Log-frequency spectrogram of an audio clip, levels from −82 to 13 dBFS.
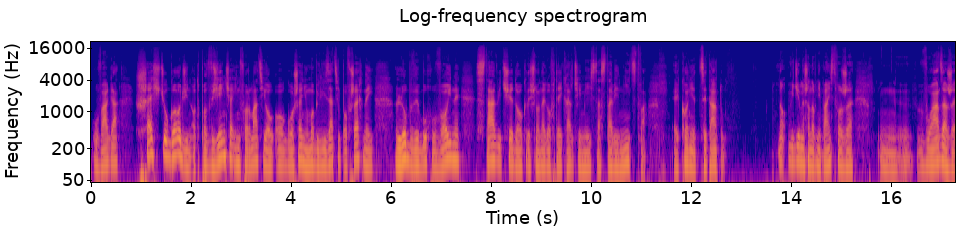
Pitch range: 90-110 Hz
